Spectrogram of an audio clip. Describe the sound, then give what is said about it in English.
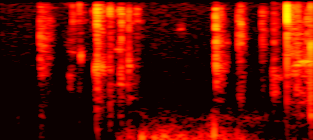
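Quiet keystrokes on a computer keyboard, several soft clicks in uneven bursts with a low muffled rumble between them. “Let me type this.”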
